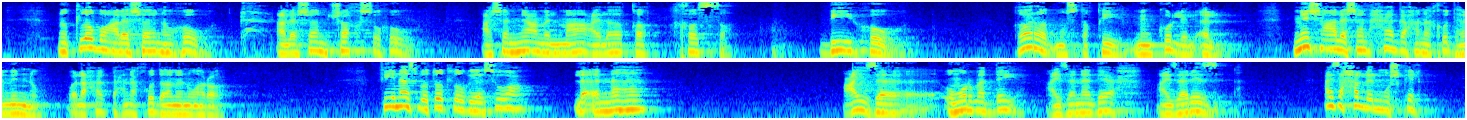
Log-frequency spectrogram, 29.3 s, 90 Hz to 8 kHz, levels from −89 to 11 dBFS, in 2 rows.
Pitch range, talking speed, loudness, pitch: 125-170 Hz, 90 wpm, -26 LUFS, 150 Hz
